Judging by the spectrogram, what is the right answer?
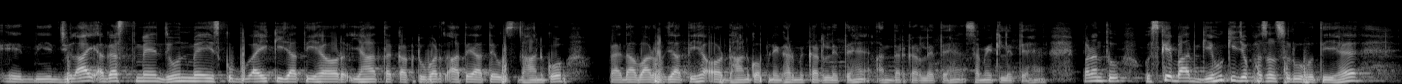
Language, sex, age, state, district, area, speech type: Hindi, male, 45-60, Bihar, Muzaffarpur, urban, spontaneous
